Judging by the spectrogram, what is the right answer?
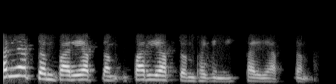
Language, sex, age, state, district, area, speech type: Sanskrit, female, 60+, Karnataka, Mysore, urban, conversation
